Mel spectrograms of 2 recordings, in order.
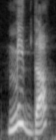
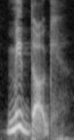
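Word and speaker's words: middag: When I'm pronouncing the word mida, I am skipping the g because the word is spelled m i d a g. So you could pronounce it mid dog.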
